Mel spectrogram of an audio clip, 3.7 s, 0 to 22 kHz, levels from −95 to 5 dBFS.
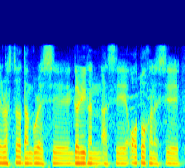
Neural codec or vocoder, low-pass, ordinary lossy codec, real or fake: vocoder, 44.1 kHz, 128 mel bands every 256 samples, BigVGAN v2; 7.2 kHz; AAC, 32 kbps; fake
